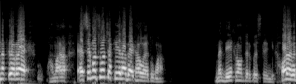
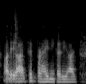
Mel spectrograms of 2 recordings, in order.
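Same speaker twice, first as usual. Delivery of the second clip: low, soft self-reproach; mutedly disappointed in oneself; feeling rotten; 5 semitones lower, 8 dB quieter than usual. Acted. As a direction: voice a student's regret, dropped and quiet. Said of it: "एक गंदा गंदा feel होता है".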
